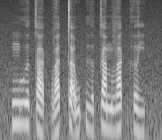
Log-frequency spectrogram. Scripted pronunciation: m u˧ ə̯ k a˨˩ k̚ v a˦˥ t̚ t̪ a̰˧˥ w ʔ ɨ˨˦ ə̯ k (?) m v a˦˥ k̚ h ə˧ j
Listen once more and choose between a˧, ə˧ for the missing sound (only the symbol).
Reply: a˧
